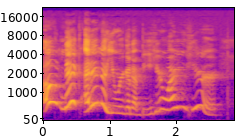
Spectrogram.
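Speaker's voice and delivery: hammed-up startled mother greeting Nick; mom surprised. Mom voiced in retold scene.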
